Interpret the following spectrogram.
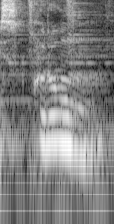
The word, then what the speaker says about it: Scrum: produtividade chamado o escravo algum se pronuncia um scrum escreve scrm um metro de produtividade o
